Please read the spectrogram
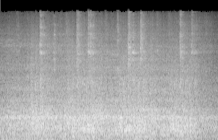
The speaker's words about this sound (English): All Julian Martinez and Ulysses Finister ever hear on this street is a commuter train that crosses a track raised above the street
